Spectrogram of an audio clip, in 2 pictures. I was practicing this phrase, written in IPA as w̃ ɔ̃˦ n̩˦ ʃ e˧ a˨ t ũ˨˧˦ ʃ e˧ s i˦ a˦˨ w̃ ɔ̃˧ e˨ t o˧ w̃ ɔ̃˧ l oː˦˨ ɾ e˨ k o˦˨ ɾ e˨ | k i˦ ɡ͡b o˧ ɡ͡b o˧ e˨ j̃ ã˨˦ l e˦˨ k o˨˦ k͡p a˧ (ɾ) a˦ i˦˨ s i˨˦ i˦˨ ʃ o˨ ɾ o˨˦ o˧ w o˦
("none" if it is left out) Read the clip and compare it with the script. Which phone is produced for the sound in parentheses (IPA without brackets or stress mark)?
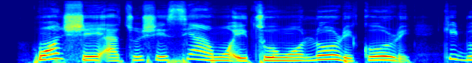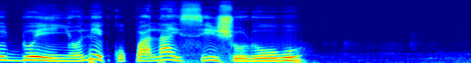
l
